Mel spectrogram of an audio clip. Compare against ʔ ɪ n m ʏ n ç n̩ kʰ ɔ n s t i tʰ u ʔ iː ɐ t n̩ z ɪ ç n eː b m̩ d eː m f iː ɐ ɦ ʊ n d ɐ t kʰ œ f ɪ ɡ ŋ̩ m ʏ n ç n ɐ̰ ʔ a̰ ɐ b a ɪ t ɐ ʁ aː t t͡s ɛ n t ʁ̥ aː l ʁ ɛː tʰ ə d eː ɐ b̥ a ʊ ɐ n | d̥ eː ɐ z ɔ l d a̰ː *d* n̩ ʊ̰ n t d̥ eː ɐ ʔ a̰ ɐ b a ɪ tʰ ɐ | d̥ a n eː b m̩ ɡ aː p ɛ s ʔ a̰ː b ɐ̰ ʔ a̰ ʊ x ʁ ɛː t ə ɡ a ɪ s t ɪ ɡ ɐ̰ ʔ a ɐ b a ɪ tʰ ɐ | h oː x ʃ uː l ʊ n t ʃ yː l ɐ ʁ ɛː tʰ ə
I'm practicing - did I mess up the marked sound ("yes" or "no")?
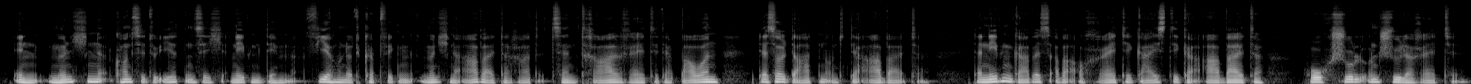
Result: yes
